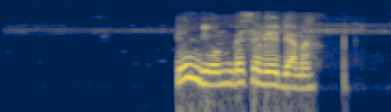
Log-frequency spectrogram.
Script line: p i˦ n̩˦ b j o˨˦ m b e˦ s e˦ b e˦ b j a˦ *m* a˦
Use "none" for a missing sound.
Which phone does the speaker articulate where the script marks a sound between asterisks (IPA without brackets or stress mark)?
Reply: m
